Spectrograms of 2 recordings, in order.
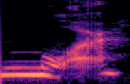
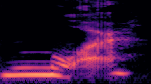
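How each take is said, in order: First: The name is said the posh English way. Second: The name is said the posh English way.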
